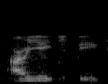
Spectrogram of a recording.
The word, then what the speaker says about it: REHD: REHD. H is silent.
